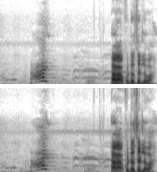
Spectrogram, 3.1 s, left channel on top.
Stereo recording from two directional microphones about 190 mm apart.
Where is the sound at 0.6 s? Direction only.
15° right (ahead or behind).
